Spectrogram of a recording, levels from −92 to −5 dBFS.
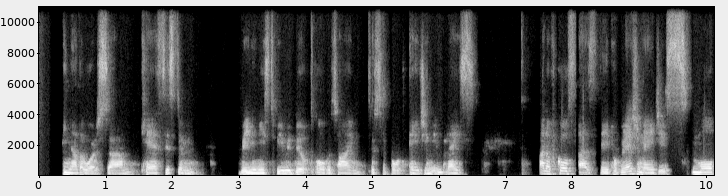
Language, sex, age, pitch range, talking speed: English, male, 20-39, 100-115 Hz, 155 wpm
